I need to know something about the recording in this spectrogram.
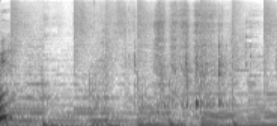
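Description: Cloth rubbing against plastic as the fabric pants of a Catch the Fox game's fox figure are pulled out through its hollow plastic body, over quiet background music.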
